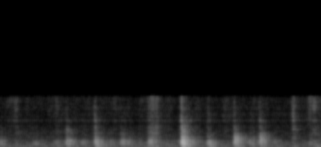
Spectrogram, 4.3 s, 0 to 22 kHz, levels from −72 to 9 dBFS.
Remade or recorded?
remade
